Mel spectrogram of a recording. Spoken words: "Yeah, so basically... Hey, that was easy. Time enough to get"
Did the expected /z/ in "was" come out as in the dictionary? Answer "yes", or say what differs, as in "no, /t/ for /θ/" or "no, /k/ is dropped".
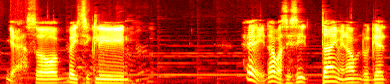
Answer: no, /s/ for /z/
